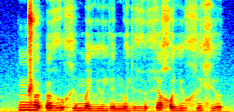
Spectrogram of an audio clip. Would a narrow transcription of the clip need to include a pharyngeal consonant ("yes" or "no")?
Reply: no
